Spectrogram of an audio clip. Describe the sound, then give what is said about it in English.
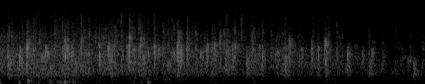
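A church audience claps steadily to thank and praise God on the last Sunday of the year, a dense, sustained wash of applause that holds at an even level throughout without anyone speaking. “To that Trinity God, let's thank and praise God with applause.”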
